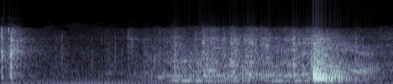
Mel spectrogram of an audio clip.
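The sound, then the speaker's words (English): The heavy door of a sealed railroad car, its railroad seal broken, is pulled open, a rising mechanical rumble and scrape with a sharp metallic clunk near the end as it slides free. “Open up that car.”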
